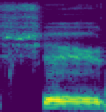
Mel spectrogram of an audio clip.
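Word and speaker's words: שֵׁד: pronunciation so when we're looking here in the pronunciation it says shade right there so and we go down it's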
